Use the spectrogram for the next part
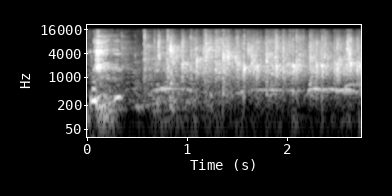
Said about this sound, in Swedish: Och ge en varm applåd för oss.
